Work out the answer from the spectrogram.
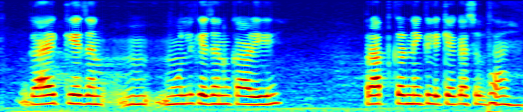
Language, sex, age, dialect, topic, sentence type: Magahi, female, 31-35, Western, agriculture, question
